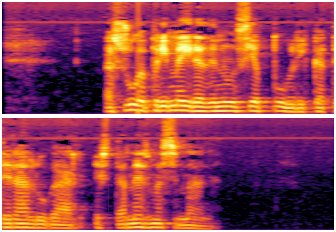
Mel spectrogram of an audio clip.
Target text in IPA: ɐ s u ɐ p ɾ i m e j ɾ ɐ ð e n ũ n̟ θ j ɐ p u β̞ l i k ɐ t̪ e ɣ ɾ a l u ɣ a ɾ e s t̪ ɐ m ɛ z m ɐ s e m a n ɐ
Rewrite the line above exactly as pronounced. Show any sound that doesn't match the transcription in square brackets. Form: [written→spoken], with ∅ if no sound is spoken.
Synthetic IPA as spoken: ɐ s u ɐ p ɾ i m e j ɾ ɐ ð e n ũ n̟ θ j ɐ p u β̞ l i k ɐ t̪ e [ɣ→∅] ɾ a l u ɣ a ɾ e s t̪ ɐ m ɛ z m ɐ s e m a n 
